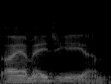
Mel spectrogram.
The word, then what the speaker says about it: Imagem: It's Amalgam or Imagem or. – Yeah, say Amalgam. Yeah. – So it's Imagem.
